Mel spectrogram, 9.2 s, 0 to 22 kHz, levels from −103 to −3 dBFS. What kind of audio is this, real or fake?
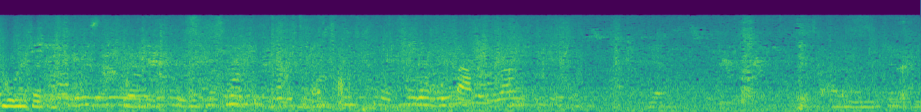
real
